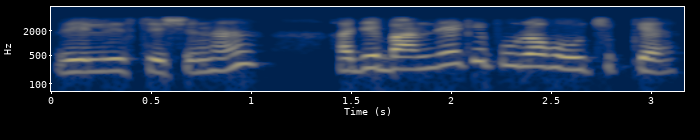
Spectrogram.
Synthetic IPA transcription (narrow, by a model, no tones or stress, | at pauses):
ɾeːlʋeːsʈeːʃənɦɛː | həd͡ʒebãnd̪ɛkepuːɾaɦot͡ʃʊkːɛː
